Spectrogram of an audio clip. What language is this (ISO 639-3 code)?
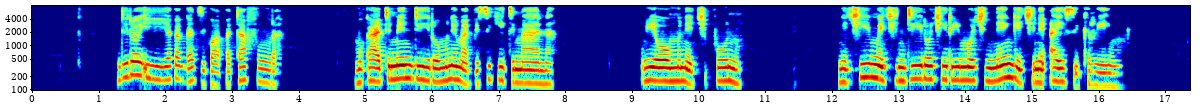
sna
